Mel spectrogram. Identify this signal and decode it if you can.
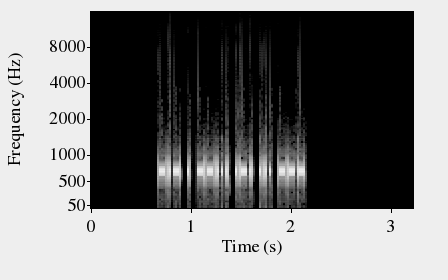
Morse code, heard as a keyed tone, about 53 wpm, 700 Hz. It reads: KE7RSO
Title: USA Call Signs - 6 Characters - Repeated 3x - 50wpm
